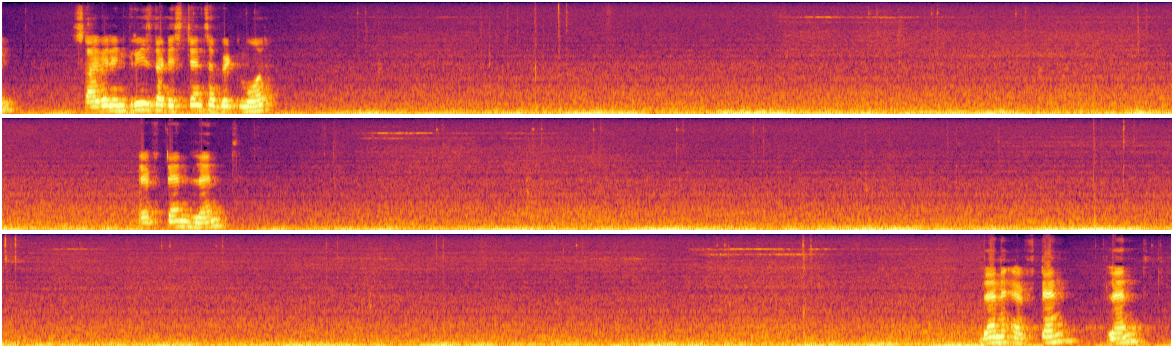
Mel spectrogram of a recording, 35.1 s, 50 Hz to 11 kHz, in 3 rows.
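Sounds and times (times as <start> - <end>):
low background rumble: 0.0 - 35.0
faint clicks: 22.6 - 23.6.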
